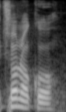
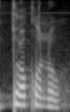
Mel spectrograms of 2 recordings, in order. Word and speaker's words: Tokono: Get you Tokono. You are correct, Joy. Your syllables were in the wrong place. To-ko-no, not to-no-ko.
